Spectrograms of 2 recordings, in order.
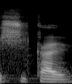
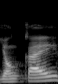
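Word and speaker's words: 四回: joy pause that so you would say it wouldn't be shikai because it just doesn't sound right for me anyway uh but it'll be nanaka uh sorry it'd be yonkai for four and uh and nanakai for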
